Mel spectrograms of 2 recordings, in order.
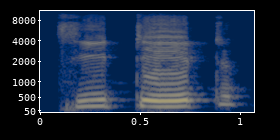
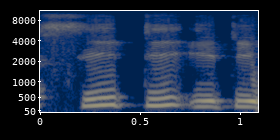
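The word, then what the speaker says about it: CTET: अभी जो आप देखेंगे सीटेट एसटीईटी सीटेट ये प्रोफेशन रॉन्ग है। सीटीईटी बोला जाता है। लोग मौखिक बोल देते हैं सीटेट जो गलत है।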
